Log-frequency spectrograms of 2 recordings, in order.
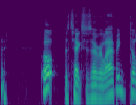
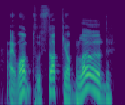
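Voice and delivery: spooky horror-film vampire voice; 4 dB louder than usual. Reading out a message from the computer, in a Dracula voice. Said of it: "That was my Dracula impression".

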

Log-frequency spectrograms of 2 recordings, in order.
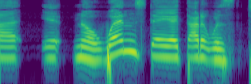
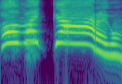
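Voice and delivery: put-on very high shrieking scream; 4 dB louder than usual. Retelling how a co-teacher suddenly screamed while changing a diaper: retelling her scream. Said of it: "she screams".

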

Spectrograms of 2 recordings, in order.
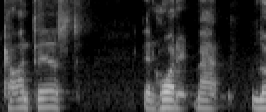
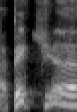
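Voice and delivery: put-on Southern accent, pitched up; 5 semitones higher than usual. Retelling what a truck driver said: imitating a southern accent. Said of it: "He had a real Southern accent".

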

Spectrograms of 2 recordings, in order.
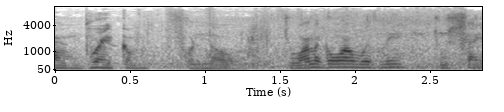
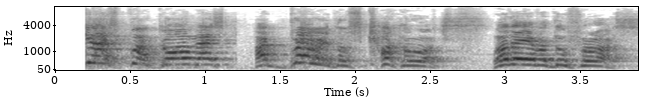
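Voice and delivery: angry, explosive shouting, pitched very high; 5 dB louder than usual. Asked what a named man will do, he answers with an explosive outburst. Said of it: "what an explosion right there".

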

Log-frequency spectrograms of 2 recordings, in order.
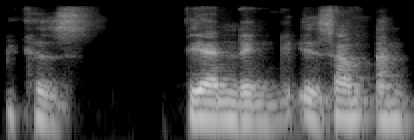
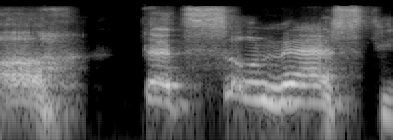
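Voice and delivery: put-on Dutch accent with a very high voice; 11 semitones higher than usual. Retelling what Tom said while looking at a setup during filming, Tom's Dutch accent. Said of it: "in his Dutch accent".

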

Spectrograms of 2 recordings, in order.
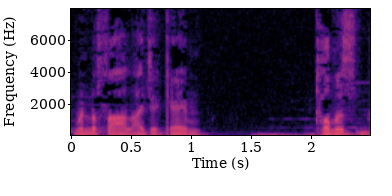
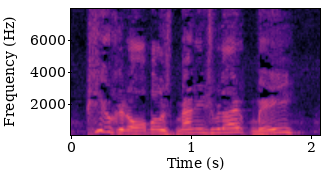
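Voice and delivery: laughing, much higher, louder; 4 dB louder than usual. Reading a story, the engine driver speaks to his tank engine: laughing. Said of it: "laughed his driver".

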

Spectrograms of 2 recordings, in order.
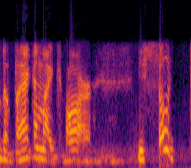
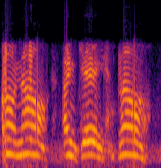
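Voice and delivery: high, very slow, drawn-out mocking voice; 5 semitones higher than usual. In a heated argument, mocking the other person with an impression of them.

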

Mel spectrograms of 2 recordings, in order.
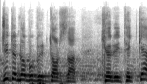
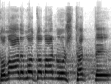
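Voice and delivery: put-on elderly woman voice, high. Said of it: "মহিলা ডাক দেয়া কয়".

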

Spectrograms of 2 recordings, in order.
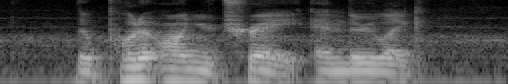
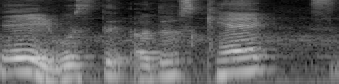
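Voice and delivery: put-on pitched-up New York Bronx accent; 8 semitones higher than usual. Acting out a stranger's remark in a story, Bronx accent. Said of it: "And the Bronx accents".

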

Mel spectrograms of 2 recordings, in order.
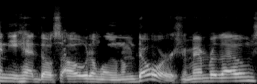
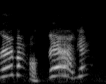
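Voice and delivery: put-on hollering, very high-pitched. Retelling hollering at grandma to wake her up, re-enacting the holler. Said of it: "I'm hollering at my grandmother".

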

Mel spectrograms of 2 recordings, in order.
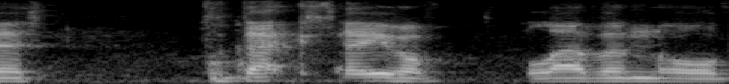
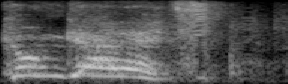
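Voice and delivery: very high, defiant, shouted battle cry; 4 dB louder than usual. Banging a hammer on a shield to draw a giant lizard: shouting a challenge. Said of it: "just shout".

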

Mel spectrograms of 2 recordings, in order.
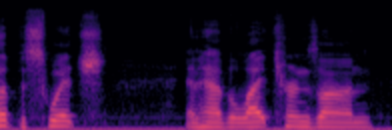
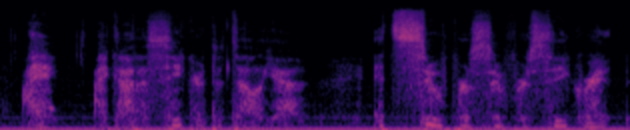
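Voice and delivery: slow, soft, hushed whisper; 2 semitones higher, 8 dB quieter than usual. Demonstrating the sign for whispering and telling the viewer a secret, a little bit whispering. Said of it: "I'm a little bit whispering right now".

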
